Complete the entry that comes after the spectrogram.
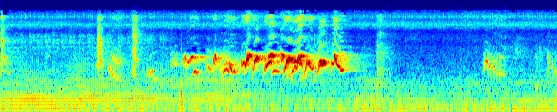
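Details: Red-whiskered bulbul kept in a cage in Thailand ahead of a singing contest: one rapid, dense warbled phrase lasting about a second, surrounded by quiet with faint clicks and a soft later note.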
